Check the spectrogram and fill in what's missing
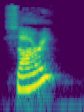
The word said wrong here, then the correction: Sarai: Is it Sari? – Sarai. No. It's actually Sarai.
